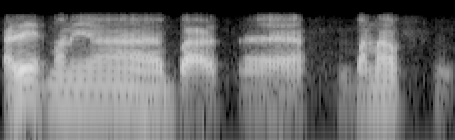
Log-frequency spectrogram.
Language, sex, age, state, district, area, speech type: Telugu, male, 18-30, Andhra Pradesh, Eluru, rural, conversation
